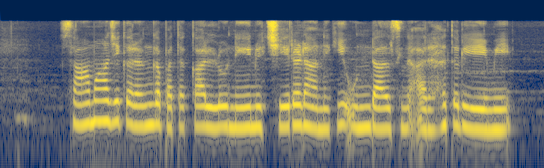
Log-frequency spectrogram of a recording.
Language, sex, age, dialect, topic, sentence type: Telugu, female, 56-60, Southern, banking, question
